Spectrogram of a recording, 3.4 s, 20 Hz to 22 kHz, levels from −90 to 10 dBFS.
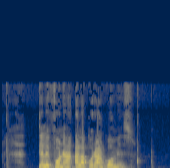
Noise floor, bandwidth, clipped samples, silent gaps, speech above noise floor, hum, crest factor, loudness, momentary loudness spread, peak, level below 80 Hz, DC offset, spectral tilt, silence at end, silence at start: -56 dBFS; 11.5 kHz; under 0.1%; none; 40 dB; none; 18 dB; -16 LUFS; 24 LU; 0 dBFS; -64 dBFS; under 0.1%; -5.5 dB/octave; 0.8 s; 0.35 s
